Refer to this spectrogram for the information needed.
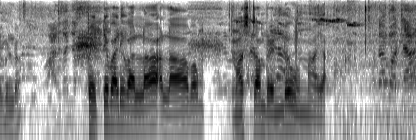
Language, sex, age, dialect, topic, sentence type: Telugu, male, 25-30, Central/Coastal, banking, question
